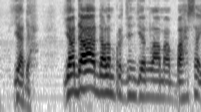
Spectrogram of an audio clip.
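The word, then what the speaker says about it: ידע: Tulisnya knowledge, tapi bacanya yada.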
